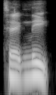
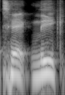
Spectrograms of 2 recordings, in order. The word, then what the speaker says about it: Technik: Pure Technique, Pure. Yep. Technique is spelled TECHNIK.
